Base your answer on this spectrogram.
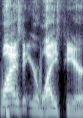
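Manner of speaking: ordinary talk, nothing marked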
